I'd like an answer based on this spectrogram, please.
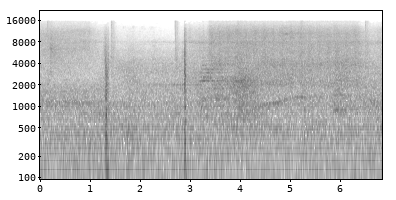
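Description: Steady rumbling background noise, with two sharp knocks about a second and a half apart early on.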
